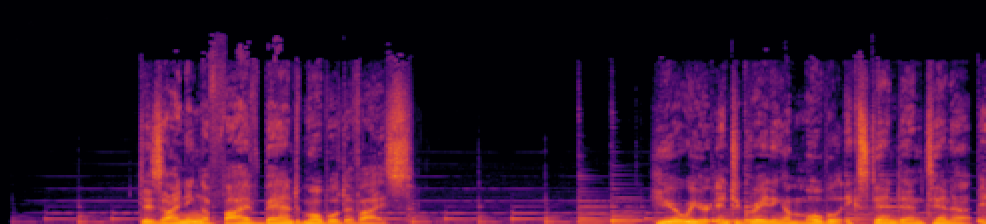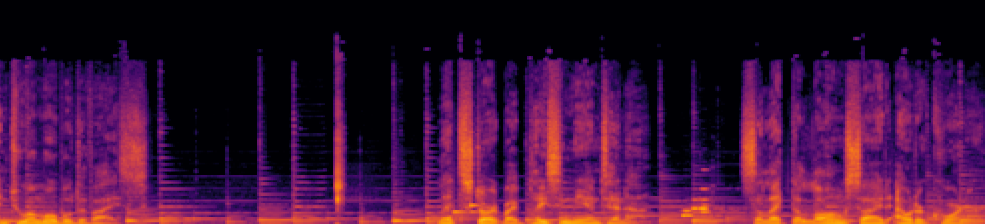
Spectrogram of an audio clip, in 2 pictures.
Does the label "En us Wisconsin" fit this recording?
No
